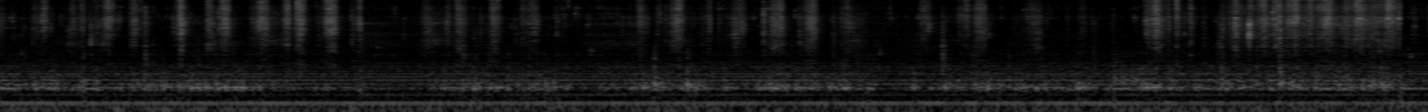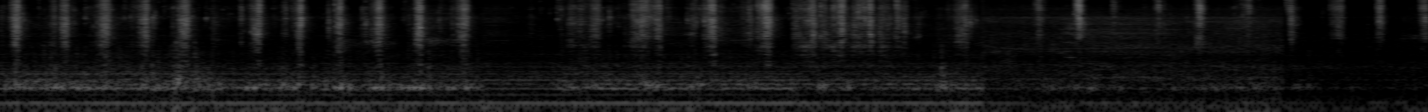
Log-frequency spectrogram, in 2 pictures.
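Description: Stiff brush scrubbing small metal power-ratchet parts in a parts-washer tub of sudsy solvent, with quick scratching, clicking and clinking of parts, over the steady hum of the parts washer's pump feeding the brush. The hum lessens near the end.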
